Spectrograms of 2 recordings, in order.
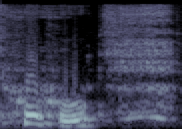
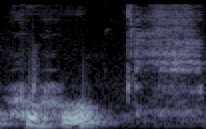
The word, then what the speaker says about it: huhu: From the Malay Indonesian area, speaking area, the further east you go, the weaker the S sound becomes. So in Polynesian languages, Fijian has a S, suthu, but once you reach Tonga, it becomes the letter a H sound, aspiration, huhu, and by the time you go to Hawaiian, it's gone completely. And so this is one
